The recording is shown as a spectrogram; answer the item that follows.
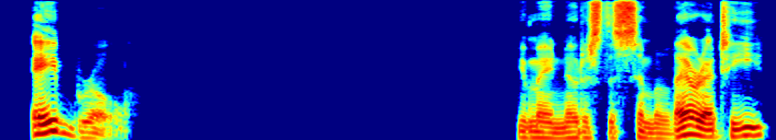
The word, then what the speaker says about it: Abril: Latin origin significant to Roman mythology it is pronounced abil abil you may notice the similarity to the word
